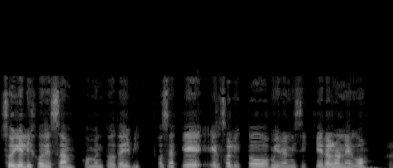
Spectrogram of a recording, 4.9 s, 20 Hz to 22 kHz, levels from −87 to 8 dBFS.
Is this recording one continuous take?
yes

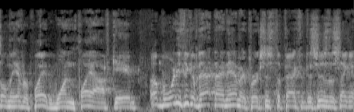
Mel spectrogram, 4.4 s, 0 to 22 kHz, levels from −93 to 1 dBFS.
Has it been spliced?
no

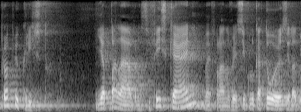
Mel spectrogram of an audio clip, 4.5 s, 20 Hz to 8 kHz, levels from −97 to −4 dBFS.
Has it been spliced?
yes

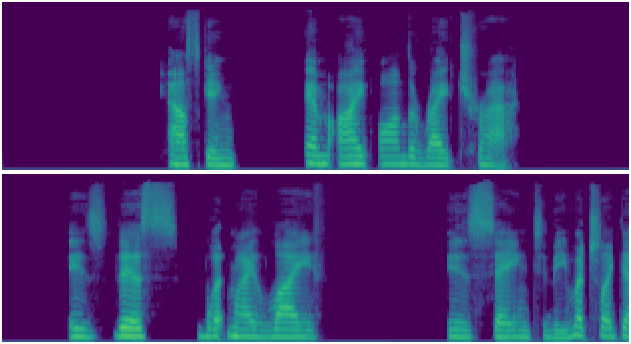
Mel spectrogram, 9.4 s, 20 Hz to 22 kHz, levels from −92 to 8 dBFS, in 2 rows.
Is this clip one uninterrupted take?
no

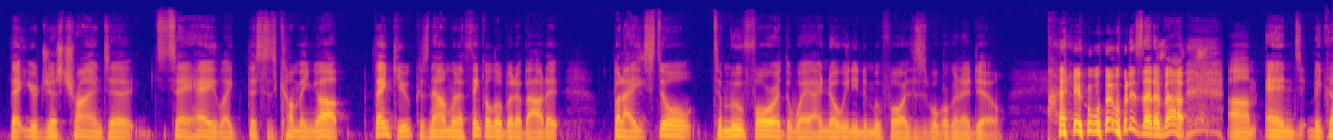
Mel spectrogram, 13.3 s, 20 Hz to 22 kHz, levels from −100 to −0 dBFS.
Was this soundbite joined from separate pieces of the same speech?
yes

